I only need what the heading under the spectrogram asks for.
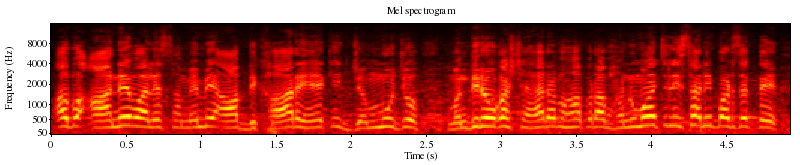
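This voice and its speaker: A man's voice: very high voice, fast. A man giving an insistent street interview, repeating phrases as he argues a political point. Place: outdoors at a street protest.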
